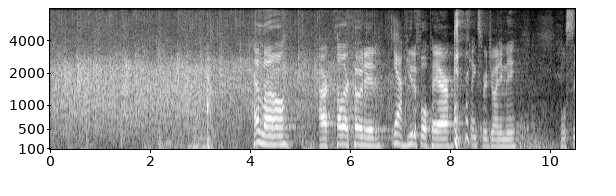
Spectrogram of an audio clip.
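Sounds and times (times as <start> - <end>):
audience clapping: 0.0 - 8.0
speech: 4.0 - 9.4, 10.2 - 10.5.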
